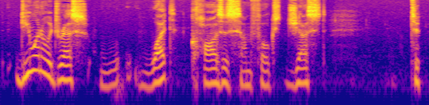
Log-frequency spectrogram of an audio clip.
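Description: The man's voice is somewhat breathy. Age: 60s. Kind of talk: casual chat.

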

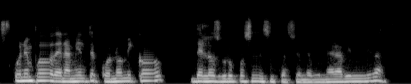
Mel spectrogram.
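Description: A man speaks at a fairly high pitch with a dark, mellow tone and a somewhat breathy quality. His intonation stays fairly even, and the sound is dry and close, with no echo. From Mexico, Orizaba, Veracruz. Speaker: LGBT business federation co-founder. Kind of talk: interview.

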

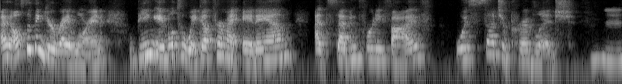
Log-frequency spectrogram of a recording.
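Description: A woman with a plain, everyday voice speaks at a fairly slow pace in an American accent, her fairly high pitch showing ordinary pitch variation. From Florida. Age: 20s. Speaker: college student podcast co-host. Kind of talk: casual chat.

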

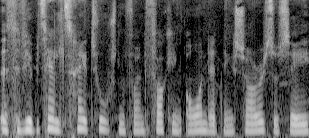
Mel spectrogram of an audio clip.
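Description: A woman is talking. Her voice has a dark, mellow tone. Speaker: podcast host. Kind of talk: casual solo podcast monologue. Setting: outdoors on a walk.

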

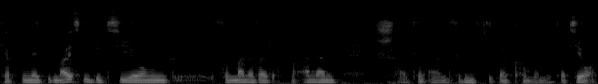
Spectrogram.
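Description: A man speaks in a very deep, low voice that is somewhat breathy, with a dark, mellow tone and monotone, flat intonation. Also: fairly quick pace. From Hamburg. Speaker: podcast host. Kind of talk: casual chat. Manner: halting.

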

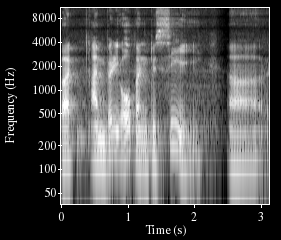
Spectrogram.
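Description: A man with a fairly low pitch speaks in a space with audible room echo. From Sri Lanka. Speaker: pastor. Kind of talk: interview.

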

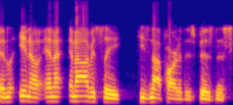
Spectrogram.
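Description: This man has a medium pitch. He talks at a fairly quick pace. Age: 50s. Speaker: sports betting radio host. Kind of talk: casual chat. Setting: studio.

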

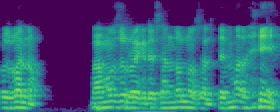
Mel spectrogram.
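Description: Using a Mexican accent, a man talks at a moderate pace with a fairly high pitch. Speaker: football podcast host. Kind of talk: casual chat.

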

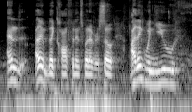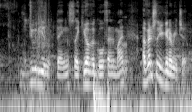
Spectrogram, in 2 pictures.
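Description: In a normal speaking voice, a man with a fairly high pitch moves at a fairly quick pace and ordinary pitch variation. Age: young. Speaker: university student. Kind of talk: casual chat.

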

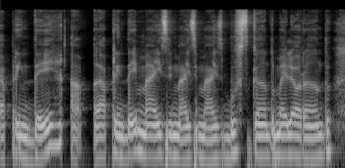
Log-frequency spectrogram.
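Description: Over noticeable background noise, a man speaks at a moderate pace and medium pitch with fairly even intonation. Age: 20s. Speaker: university student. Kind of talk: interview.

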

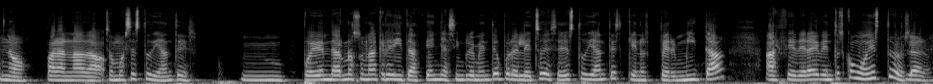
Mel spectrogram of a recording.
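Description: The pace is moderate, with ordinary pitch variation. Loudness stays very even throughout. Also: woman. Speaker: journalism student. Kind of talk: casual chat. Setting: studio.

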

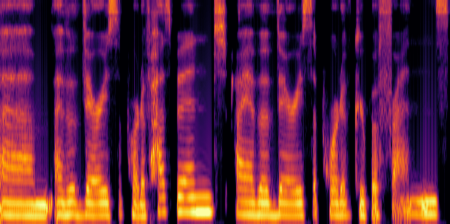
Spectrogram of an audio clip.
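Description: A woman with a Canadian accent has a plain, everyday voice, fairly low in pitch with fairly even intonation at a moderate pace. The recording is very clean with a silent background, its sound dry and close with no echo. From Toronto, Canada. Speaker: police communications manager. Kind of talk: interview.

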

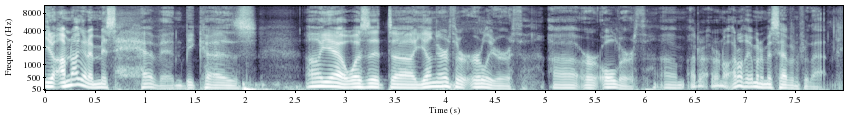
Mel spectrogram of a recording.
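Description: Very wide pitch swings mark this very fast speech with an American accent. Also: man. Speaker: podcast co-host. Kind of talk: casual chat.

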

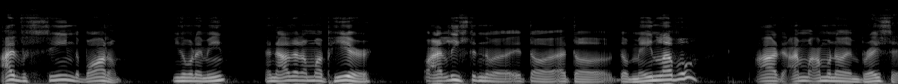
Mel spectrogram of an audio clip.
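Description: A man talks with lively intonation at a moderate pace, his fairly high pitch set in an ordinary speaking voice. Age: 30s. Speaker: podcast host. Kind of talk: casual chat.

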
